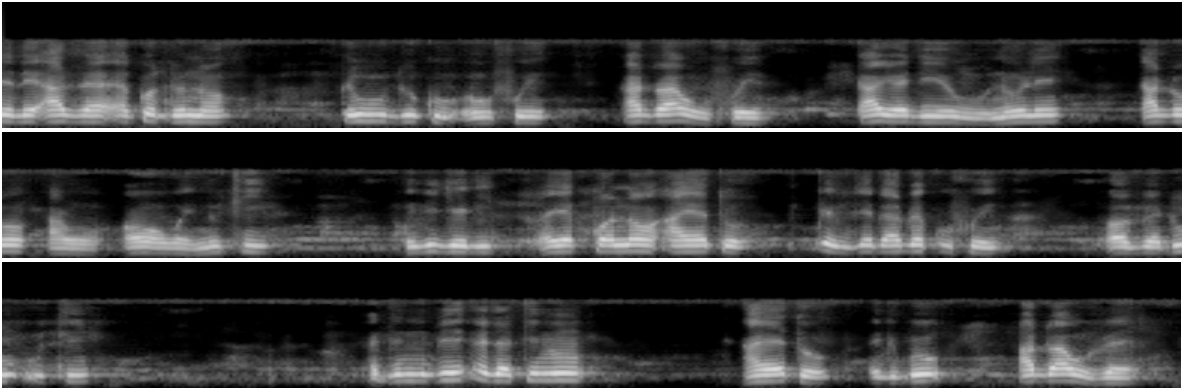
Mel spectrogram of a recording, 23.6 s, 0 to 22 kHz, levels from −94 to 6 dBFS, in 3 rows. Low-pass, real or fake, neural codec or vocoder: 7.2 kHz; fake; codec, 24 kHz, 1.2 kbps, DualCodec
